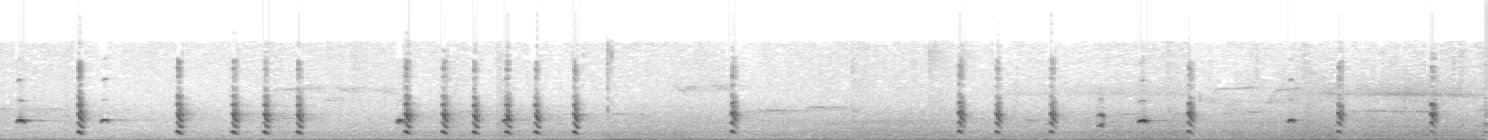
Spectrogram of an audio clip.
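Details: White-headed munia producing rapid series of short high peeps, some in quick runs, others spaced out, with many crisp clicking sounds throughout.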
